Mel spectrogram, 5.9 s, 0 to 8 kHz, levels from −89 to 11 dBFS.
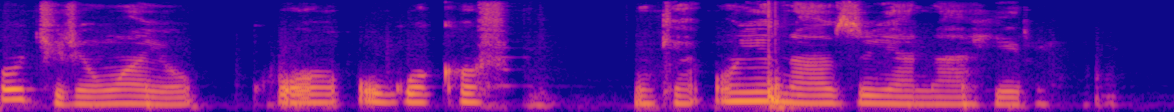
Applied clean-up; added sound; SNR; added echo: neural mask model RNNoise.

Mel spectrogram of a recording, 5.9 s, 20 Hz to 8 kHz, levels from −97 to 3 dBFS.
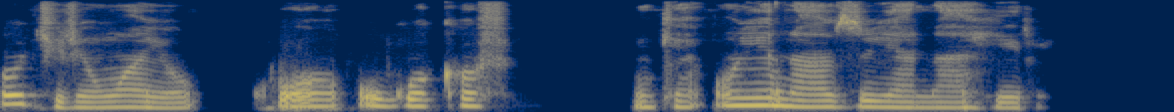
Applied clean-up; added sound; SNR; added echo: neural mask model Resemble Enhance denoiser.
